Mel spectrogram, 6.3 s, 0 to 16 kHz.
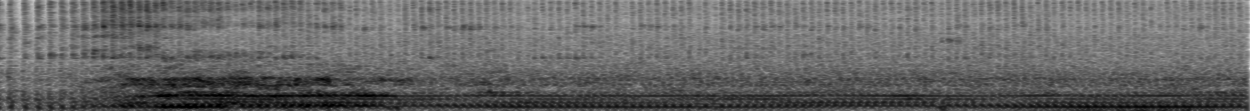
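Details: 2011 Toro Recycler mower model 20376, just after blade brake cable replacement: brief surge then slow, loping, wavering chug; rough low idle, sounds like low RPM before bending the governor spring tab to raise it; Seafoam planned for fluctuation.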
